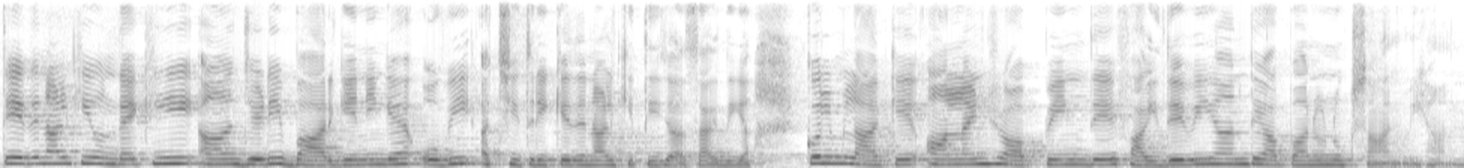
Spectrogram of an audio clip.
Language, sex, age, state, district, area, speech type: Punjabi, female, 18-30, Punjab, Fatehgarh Sahib, rural, spontaneous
